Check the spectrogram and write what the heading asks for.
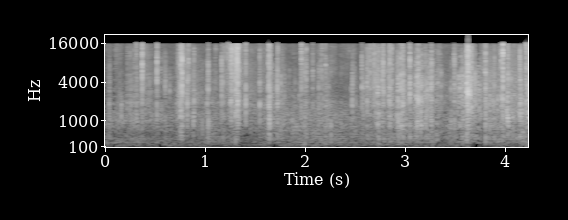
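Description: A paper gift bag rustling and crinkling in quick, irregular crackles as it is unfolded and opened by hand.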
